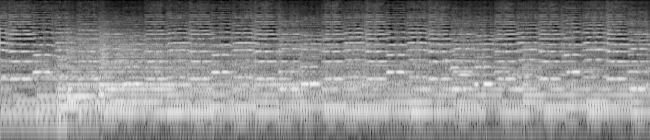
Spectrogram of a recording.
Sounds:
Musical instrument, Violin, Music

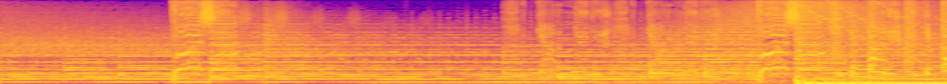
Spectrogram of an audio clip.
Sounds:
Electronic music, Pop music, Music, Electronica

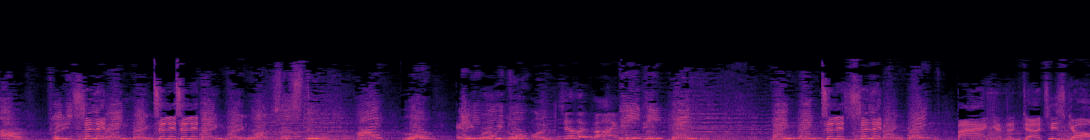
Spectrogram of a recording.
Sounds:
Speech, Music

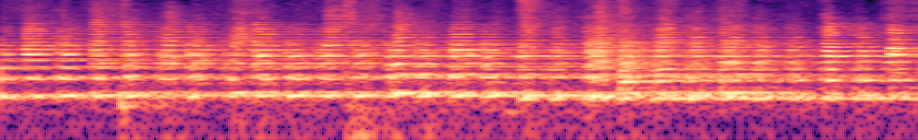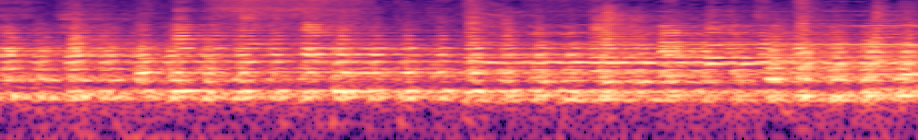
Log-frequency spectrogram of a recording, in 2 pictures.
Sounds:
Music

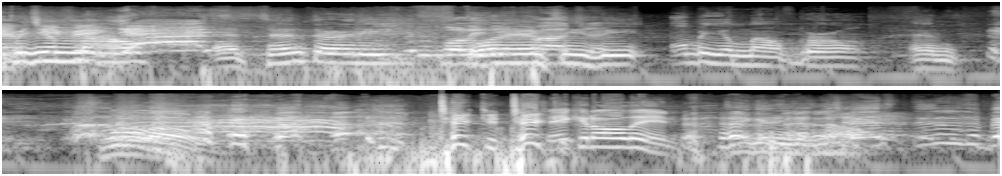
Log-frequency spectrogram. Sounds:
Laughter, Speech, Music

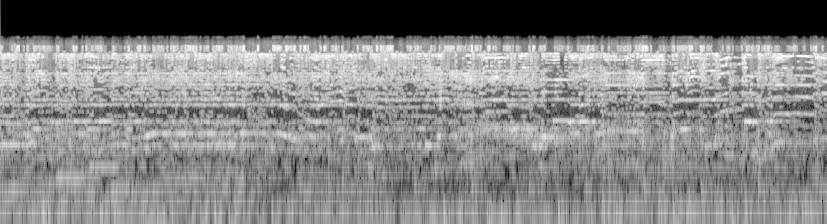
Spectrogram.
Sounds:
Musical instrument, fiddle, Music

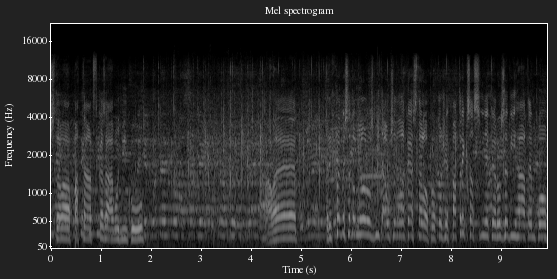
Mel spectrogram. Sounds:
Speech

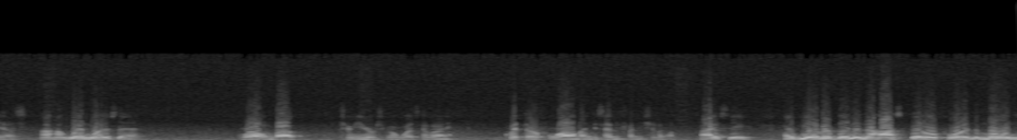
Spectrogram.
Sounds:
Speech

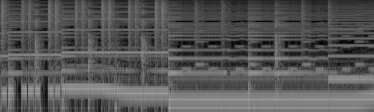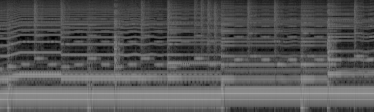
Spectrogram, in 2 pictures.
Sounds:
Soundtrack music, Music

